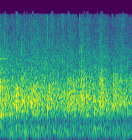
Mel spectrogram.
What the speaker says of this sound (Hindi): तो एक बार जोरदार तालियां बजानी चाहिए।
